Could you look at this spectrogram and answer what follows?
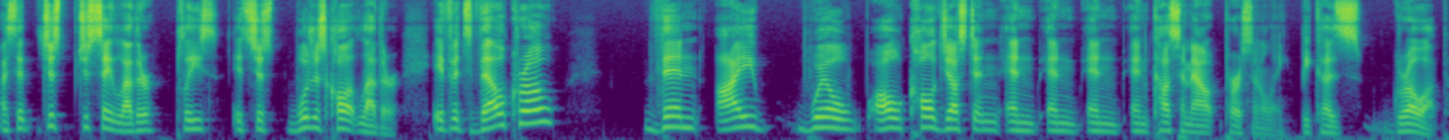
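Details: Adult male comedian and podcast host who stutters, in real speech with repeated and broken-off words: stuttering.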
